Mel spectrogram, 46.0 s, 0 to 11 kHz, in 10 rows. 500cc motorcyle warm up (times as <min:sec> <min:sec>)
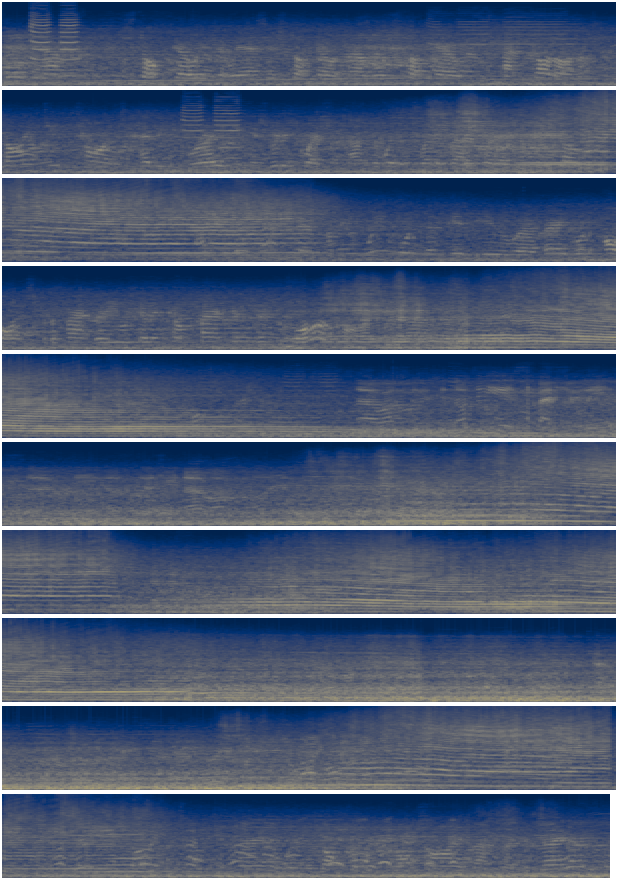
0:07.5 0:12.4, 0:15.1 0:22.3, 0:24.9 0:46.0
